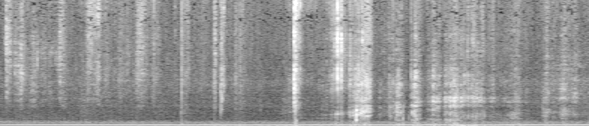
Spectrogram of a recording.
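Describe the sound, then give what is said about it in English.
A foil lid is peeled off a pot of strawberry jelly, and fingers are pushed into the jelly, with crinkling, scraping and soft sticky noises over a steady low hum. “There, I've took the foil lid off it. There's my fingers in the jelly.”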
